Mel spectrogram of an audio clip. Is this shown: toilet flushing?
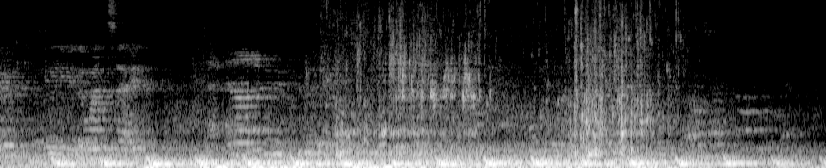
yes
